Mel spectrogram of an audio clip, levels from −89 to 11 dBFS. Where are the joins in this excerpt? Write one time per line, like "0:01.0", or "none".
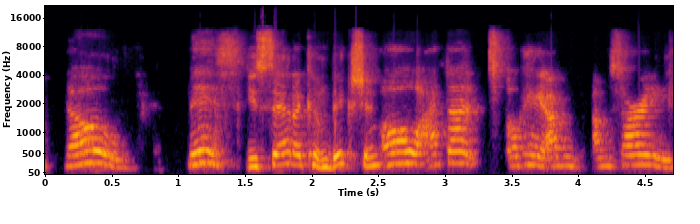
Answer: none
